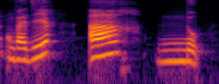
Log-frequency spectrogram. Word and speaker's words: Arnaud: son O parce que le D est muet donc on prononce pas le D on va dire Arnaud Arnaud pareil ici on ne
